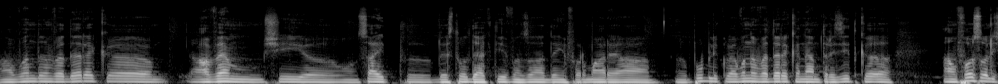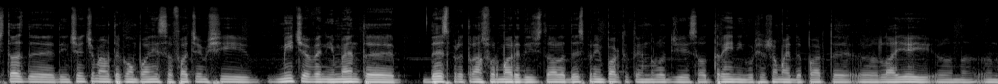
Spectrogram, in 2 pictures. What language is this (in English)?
Romanian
